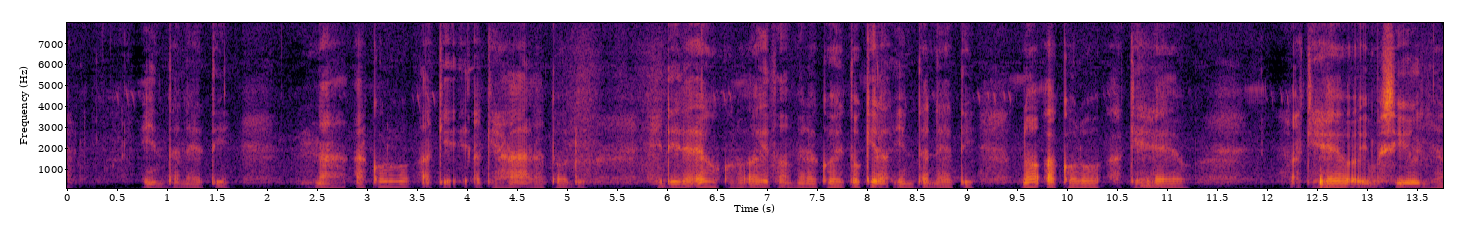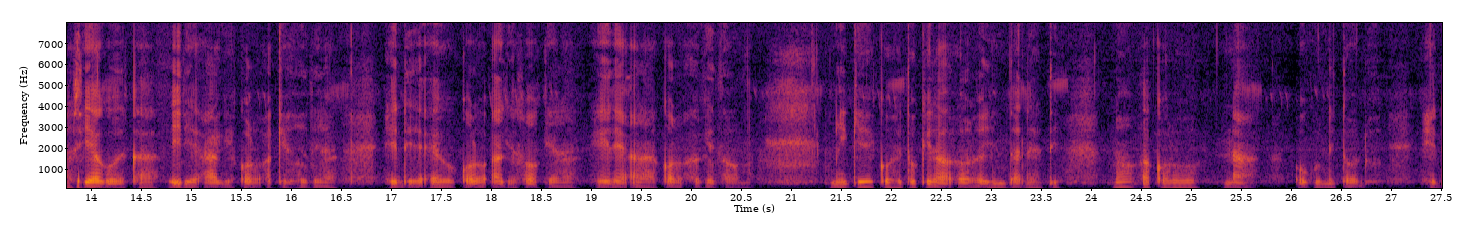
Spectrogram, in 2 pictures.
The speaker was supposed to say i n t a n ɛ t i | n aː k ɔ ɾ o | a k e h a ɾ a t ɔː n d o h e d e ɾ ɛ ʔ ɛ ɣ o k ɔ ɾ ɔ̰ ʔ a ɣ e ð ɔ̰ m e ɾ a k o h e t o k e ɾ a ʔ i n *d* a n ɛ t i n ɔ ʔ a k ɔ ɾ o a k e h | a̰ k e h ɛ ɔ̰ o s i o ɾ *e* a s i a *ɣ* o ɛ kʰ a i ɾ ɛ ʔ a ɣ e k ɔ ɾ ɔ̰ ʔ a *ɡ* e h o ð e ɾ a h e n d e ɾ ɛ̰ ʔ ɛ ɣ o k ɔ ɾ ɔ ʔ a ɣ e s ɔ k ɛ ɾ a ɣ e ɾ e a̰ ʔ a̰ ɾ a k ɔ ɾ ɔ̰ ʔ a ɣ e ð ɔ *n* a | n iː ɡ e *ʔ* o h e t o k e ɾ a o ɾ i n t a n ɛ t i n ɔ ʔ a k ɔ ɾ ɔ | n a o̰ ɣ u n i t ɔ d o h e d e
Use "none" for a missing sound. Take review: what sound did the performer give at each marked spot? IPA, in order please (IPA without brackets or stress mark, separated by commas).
t, i, ɣ, k, m, k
